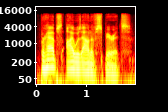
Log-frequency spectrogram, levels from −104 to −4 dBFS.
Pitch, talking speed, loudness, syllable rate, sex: 100 Hz, 180 wpm, -16 LUFS, 4.8 syllables/s, male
